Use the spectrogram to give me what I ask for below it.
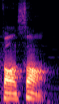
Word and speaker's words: Vincent: like van song so they're trying to go with their friends pronunciation in japanese so it becomes vansant not vincent as a point of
